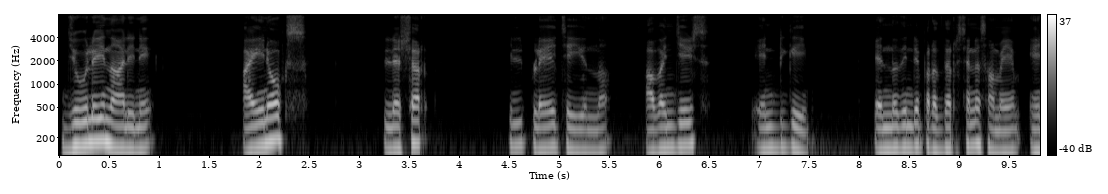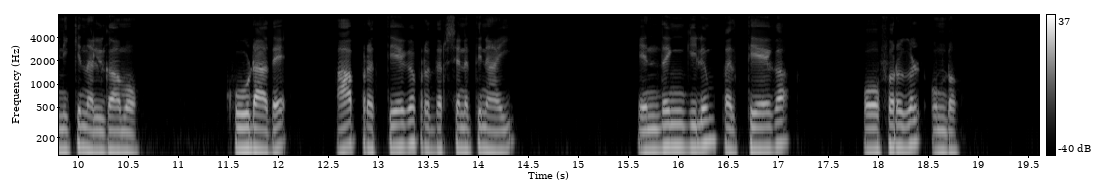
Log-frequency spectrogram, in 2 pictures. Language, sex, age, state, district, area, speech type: Malayalam, male, 18-30, Kerala, Wayanad, rural, read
